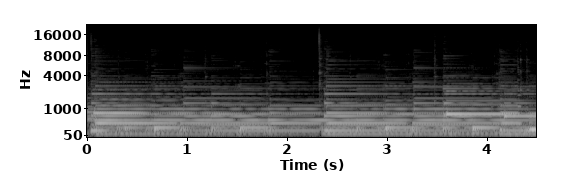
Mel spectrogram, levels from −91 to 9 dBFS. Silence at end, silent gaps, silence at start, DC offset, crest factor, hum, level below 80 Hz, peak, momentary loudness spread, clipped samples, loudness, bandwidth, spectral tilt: 0 s; none; 0 s; under 0.1%; 16 dB; none; -48 dBFS; -12 dBFS; 7 LU; under 0.1%; -29 LUFS; 8.4 kHz; -9.5 dB/octave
